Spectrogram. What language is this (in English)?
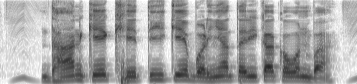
Bhojpuri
